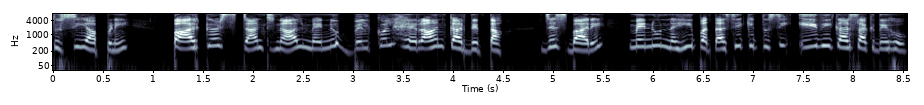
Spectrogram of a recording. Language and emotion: Punjabi, surprised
